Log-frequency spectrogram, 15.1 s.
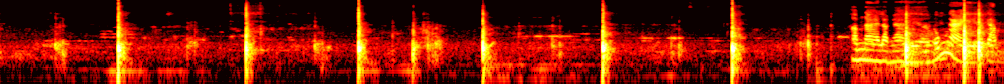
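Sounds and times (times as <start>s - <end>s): fireworks pops and crackles: 1.8s - 2.2s, 2.8s - 9.4s, 10.9s - 11.3s, 13.6s - 15.0s
fireworks bangs: 2.8s - 7.5s, 13.6s - 15.0s.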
